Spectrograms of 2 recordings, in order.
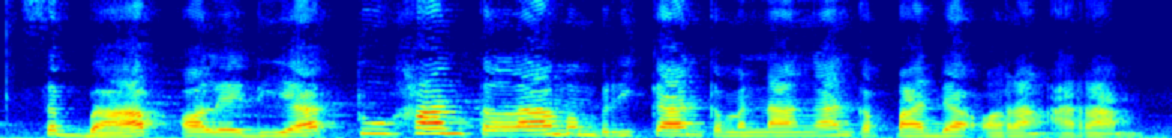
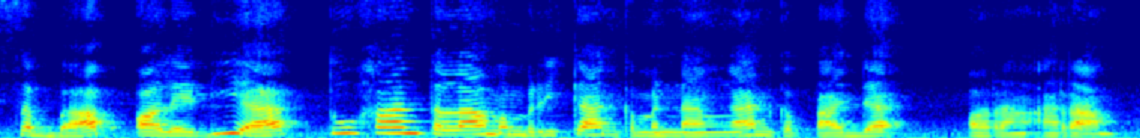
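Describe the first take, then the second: The two takes are said the same way.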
